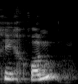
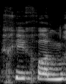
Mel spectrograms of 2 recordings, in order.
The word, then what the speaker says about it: Gijón: Und danach sind wir nach Chichon das spricht man so auch leider, ist sehr dumm.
